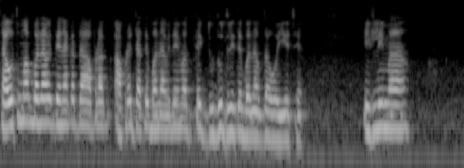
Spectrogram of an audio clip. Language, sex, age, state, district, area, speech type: Gujarati, female, 60+, Gujarat, Surat, urban, spontaneous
